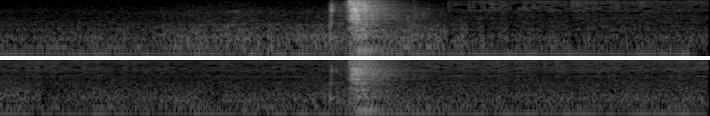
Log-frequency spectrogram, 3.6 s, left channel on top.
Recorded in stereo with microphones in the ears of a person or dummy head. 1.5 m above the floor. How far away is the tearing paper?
About 0.8 m.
